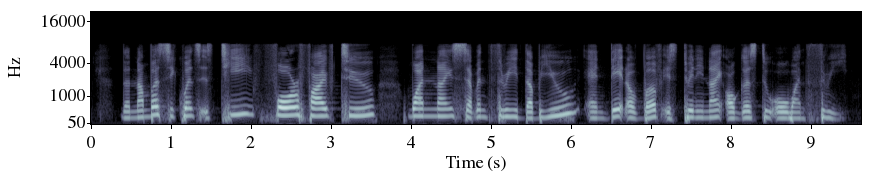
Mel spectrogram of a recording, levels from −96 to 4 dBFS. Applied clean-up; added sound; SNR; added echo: none; none; none; none.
